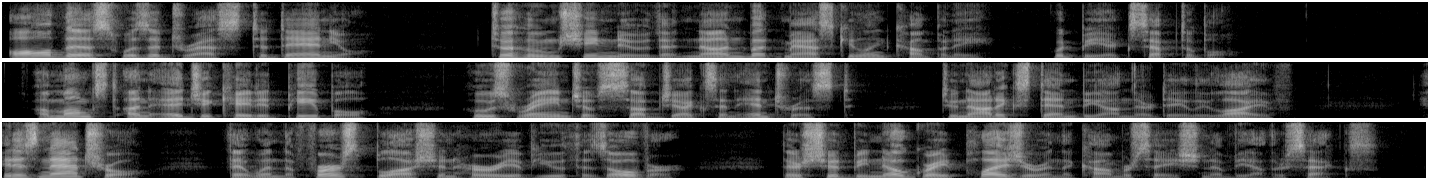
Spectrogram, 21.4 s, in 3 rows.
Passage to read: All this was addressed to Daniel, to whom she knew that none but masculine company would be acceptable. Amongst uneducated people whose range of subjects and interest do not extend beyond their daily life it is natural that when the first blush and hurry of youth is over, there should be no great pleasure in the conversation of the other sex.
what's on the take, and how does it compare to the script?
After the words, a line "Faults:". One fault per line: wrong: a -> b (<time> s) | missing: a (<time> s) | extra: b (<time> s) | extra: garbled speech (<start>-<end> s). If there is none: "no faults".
All this was addressed to Daniel, to whom she knew that none but masculine company would be acceptable. Amongst uneducated people whose range of subjects and interest do not extend beyond their daily life it is natural that when the first blush and hurry of youth is over, there should be no great pleasure in the conversation of the other sex.
Faults:
no faults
